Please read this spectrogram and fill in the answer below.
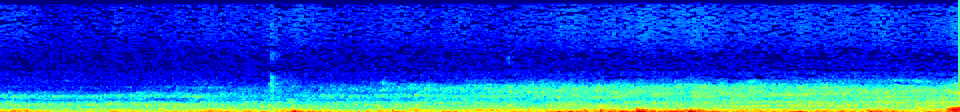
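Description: Wind buffeting an outdoor handheld microphone: an uneven low rumble that rises and falls, swelling somewhat after the midpoint.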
